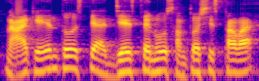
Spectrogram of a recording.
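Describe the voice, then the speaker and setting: A man's voice: medium pitch, brisk, close to an everyday voice. A man voicing a stern, short-tempered old family man who keeps demanding answers in a storybook reading. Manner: nagging, demanding questions.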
